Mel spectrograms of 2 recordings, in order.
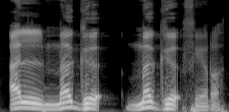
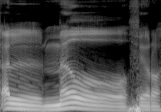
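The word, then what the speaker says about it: المغفرة: Jadi jangan almag maghfirah tapi almaghfirah dialirkan suaranya maghfirah bukan maghfirah.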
